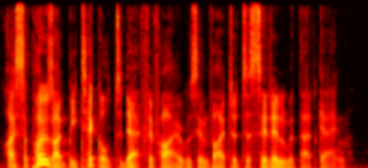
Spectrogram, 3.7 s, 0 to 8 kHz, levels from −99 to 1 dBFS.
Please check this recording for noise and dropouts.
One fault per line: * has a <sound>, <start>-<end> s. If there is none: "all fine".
all fine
